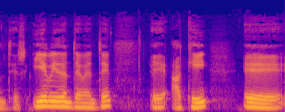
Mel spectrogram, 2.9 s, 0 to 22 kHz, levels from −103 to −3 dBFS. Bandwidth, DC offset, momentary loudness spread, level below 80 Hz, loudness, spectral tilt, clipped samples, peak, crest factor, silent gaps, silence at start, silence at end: 13 kHz; under 0.1%; 11 LU; -66 dBFS; -27 LUFS; -7 dB/octave; under 0.1%; -10 dBFS; 16 dB; none; 0 s; 0 s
